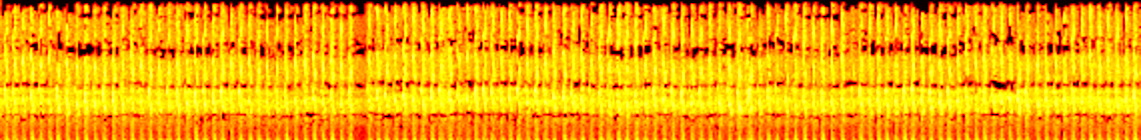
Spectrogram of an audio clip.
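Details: High, rapid, pulsing trill from a cililin singing loud 'nembak' style at length, interrupted by two momentary breaks before continuing in the same even rhythm.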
